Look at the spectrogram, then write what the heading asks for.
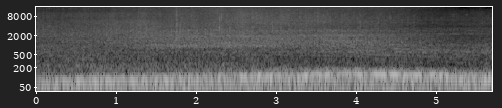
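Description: Police car engine running with a steady deep rumble as the car drives along.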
